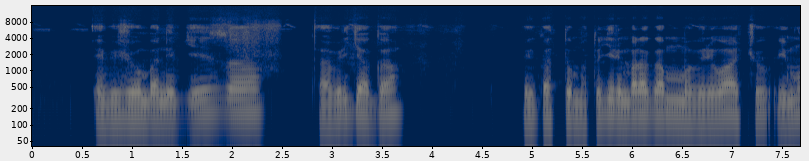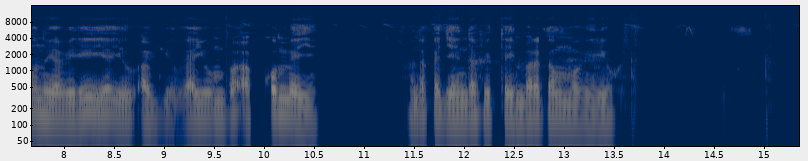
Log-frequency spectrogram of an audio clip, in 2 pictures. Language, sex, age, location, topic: Kinyarwanda, male, 36-49, Musanze, agriculture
